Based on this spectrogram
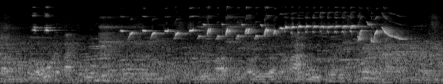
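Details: Song of a goldfinch-canary mule from a male goldfinch crossed with a female canary, widani style: a fast run of sharp, rising chirped notes building into a rolling trill, with a man speaking quietly in the background.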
